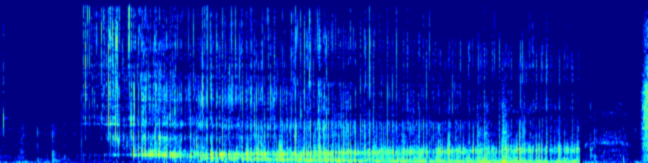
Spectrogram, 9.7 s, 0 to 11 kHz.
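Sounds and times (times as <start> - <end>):
beer pouring into a glass: 1.2 - 8.7.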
